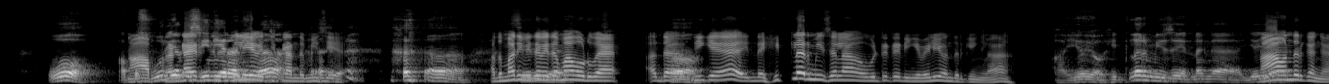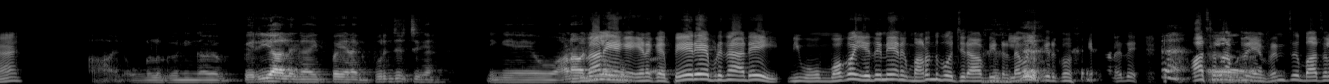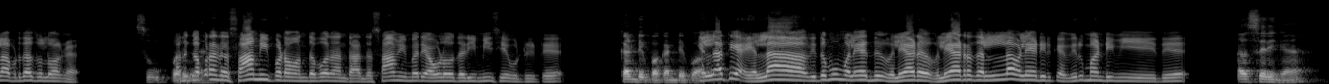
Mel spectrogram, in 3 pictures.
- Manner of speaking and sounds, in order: other noise; laugh; other background noise; laugh; laughing while speaking: "என்னோட இது"; in English: "பாஸ்ஸல்லாம்"
- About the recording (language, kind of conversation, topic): Tamil, podcast, தனித்துவமான ஒரு அடையாள தோற்றம் உருவாக்கினாயா? அதை எப்படி உருவாக்கினாய்?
